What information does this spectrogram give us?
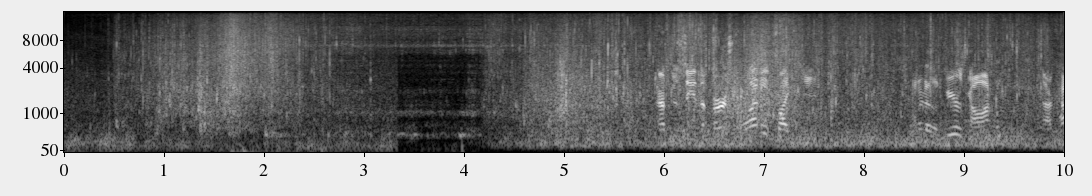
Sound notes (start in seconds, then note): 0.8 water splashing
